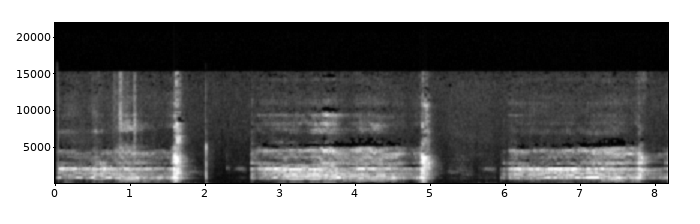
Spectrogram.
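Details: Yorkshire terrier indoors crying because it wants to get up on a chair: three long wavering whines with rich stacked harmonics, each about one to two seconds, separated by short pauses and a click.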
